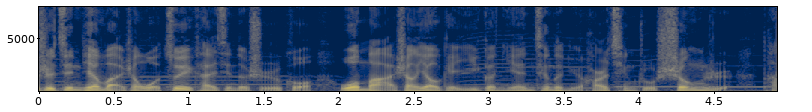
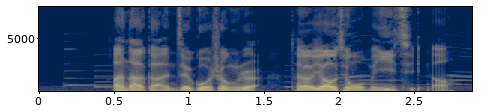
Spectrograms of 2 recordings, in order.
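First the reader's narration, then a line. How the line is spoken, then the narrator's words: Calling out. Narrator (Chinese): 我叫住麦克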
